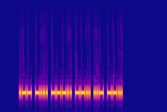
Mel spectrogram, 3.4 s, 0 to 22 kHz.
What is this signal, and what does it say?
Morse code, heard as a keyed tone, about 46 wpm, 700 Hz. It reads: WB8ZUZ
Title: USA Call Signs - 6 Characters - Repeated 2x - 45wpm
